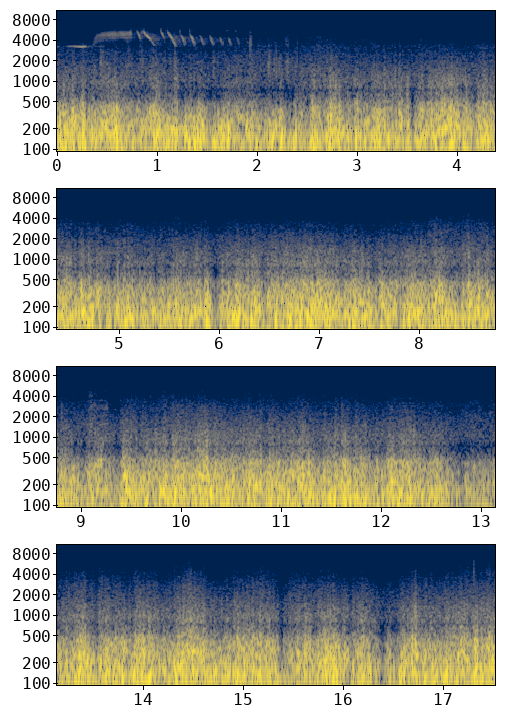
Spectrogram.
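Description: Wind buffeting the microphone: a steady low rumble throughout, with a brief high chirp in the first couple of seconds.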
